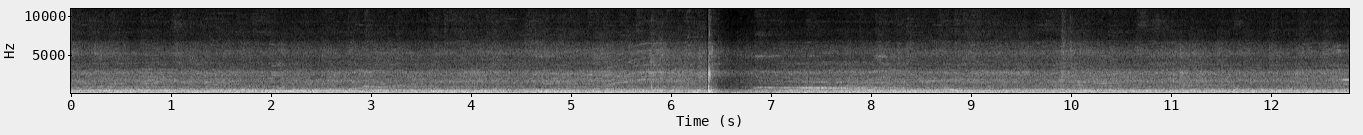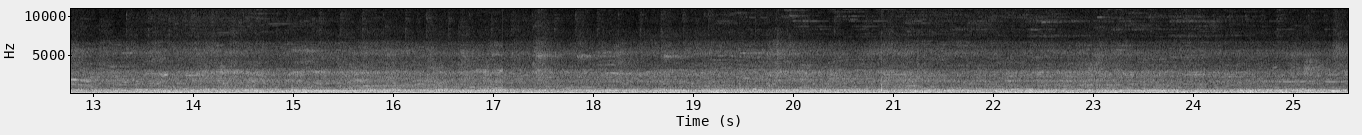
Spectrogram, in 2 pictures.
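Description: A large indoor hall echoes.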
